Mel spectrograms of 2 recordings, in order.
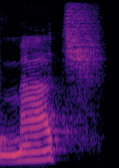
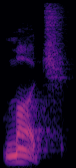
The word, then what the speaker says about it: much: B Cut Shot much no se dice match ni much sino much nunca match Porque esa a es muy abierta match simplemente much Shot Cut Bot Y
